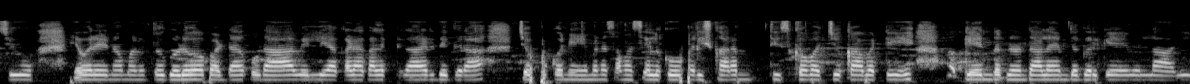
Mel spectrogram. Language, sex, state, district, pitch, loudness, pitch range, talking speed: Telugu, female, Andhra Pradesh, Anantapur, 220 Hz, -15 LUFS, 220-225 Hz, 100 wpm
